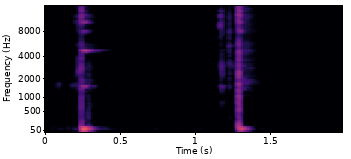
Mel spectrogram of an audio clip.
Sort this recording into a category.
Sound effects > Objects / House appliances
